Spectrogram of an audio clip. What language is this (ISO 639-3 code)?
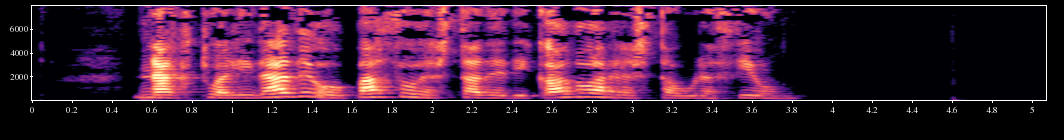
glg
